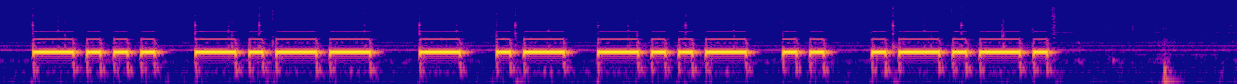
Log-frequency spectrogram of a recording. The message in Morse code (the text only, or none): BY TAXI <AR>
